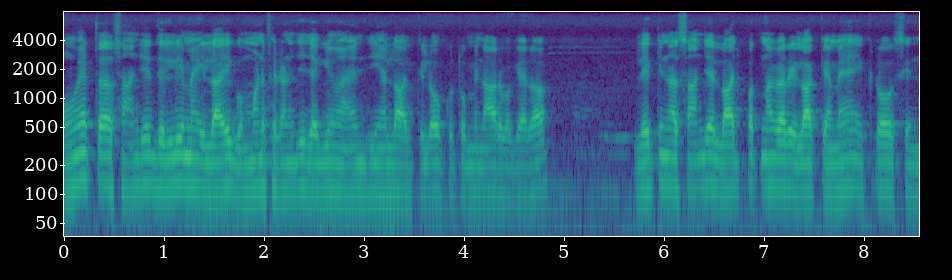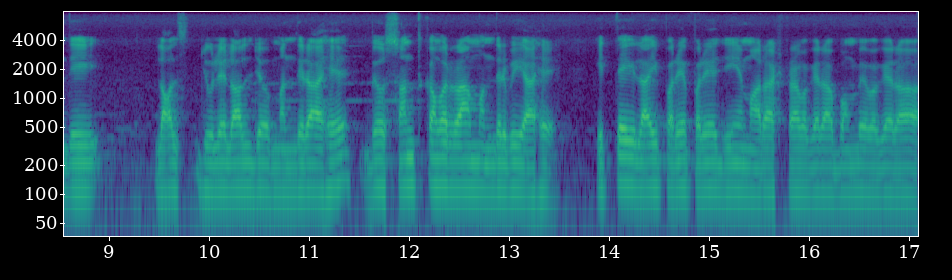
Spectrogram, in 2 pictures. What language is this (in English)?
Sindhi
